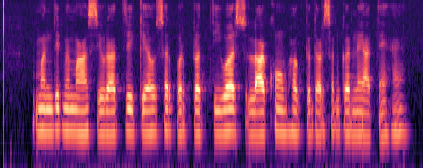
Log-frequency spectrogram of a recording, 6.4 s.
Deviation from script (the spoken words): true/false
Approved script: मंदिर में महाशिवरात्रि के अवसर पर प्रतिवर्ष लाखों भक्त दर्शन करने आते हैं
false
